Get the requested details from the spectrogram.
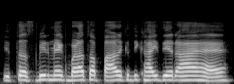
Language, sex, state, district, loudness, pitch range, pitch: Hindi, male, Jharkhand, Garhwa, -10 LUFS, 190-205 Hz, 200 Hz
